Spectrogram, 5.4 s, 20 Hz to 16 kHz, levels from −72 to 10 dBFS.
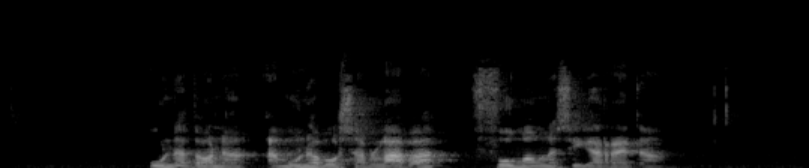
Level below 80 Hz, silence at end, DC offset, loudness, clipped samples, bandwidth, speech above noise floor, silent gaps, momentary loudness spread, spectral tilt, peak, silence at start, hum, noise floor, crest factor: -74 dBFS; 0.95 s; under 0.1%; -30 LUFS; under 0.1%; 11 kHz; 37 dB; none; 11 LU; -4 dB/octave; -10 dBFS; 1 s; none; -68 dBFS; 22 dB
